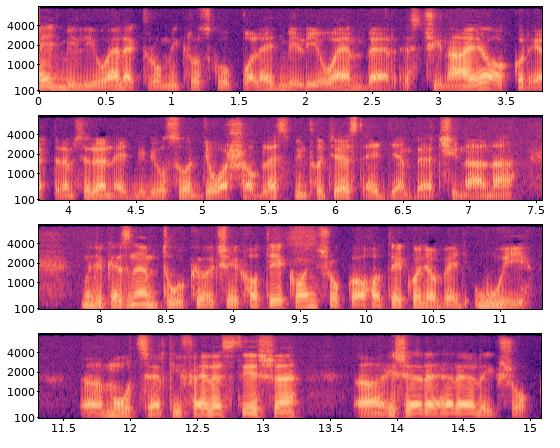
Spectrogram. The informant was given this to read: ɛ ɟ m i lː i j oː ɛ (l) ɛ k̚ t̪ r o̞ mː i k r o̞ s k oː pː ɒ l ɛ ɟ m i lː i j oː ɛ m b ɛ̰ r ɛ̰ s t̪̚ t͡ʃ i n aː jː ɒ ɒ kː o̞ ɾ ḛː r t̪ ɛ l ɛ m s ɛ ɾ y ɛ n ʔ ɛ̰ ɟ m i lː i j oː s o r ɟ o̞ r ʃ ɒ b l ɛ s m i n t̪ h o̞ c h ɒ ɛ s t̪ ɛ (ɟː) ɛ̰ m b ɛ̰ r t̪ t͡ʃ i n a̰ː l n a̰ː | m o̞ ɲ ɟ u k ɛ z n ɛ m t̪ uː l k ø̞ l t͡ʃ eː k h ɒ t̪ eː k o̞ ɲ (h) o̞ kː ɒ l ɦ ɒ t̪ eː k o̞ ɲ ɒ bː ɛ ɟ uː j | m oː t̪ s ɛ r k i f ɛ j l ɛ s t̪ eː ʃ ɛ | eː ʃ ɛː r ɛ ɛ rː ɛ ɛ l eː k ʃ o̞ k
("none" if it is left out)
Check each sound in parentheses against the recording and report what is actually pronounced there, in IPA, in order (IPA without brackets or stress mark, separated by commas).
l, ɟː, ʃ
